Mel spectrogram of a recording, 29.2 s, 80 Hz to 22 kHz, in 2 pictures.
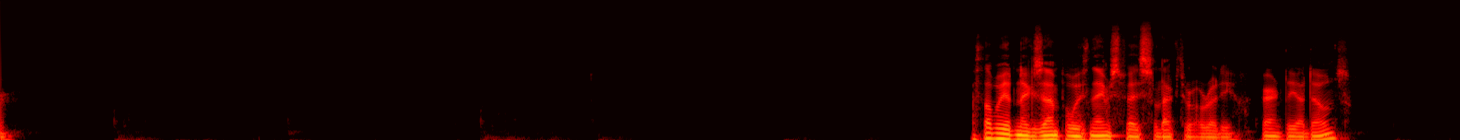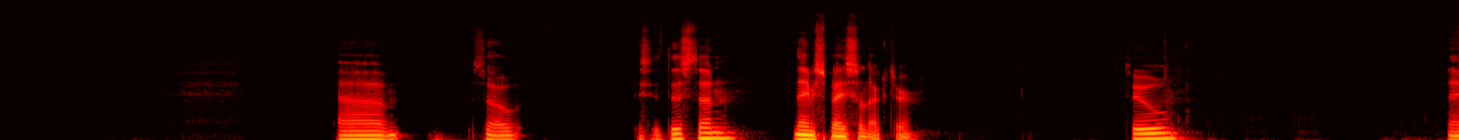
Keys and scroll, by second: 0.0-1.6 typing, 2.8-5.4 typing, 6.9 Page_Down, 7.7 Page_Up, 8.5 Page_Down, 9.3 Page_Up, 10.3 Page_Down, 10.9 Home, 11.6 Escape, 11.9-13.8 typing, 15.2-17.3 typing, 25.2-29.1 typing.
